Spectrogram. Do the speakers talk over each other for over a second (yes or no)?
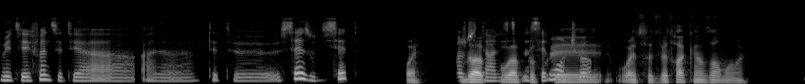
yes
